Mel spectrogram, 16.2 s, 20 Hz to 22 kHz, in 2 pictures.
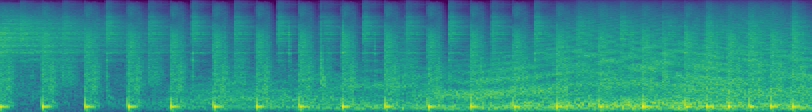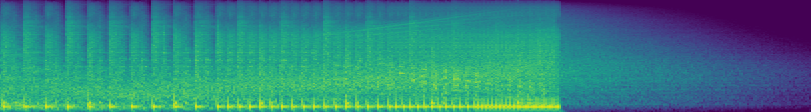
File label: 140BPM 8Bars, HandsUp & Trance Fills; Reload; Vengeance Samples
